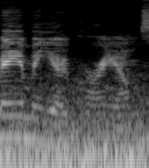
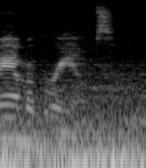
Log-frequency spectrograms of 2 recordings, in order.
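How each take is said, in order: First: The word has four syllables, mam-mee-o-grams. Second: The word has three syllables, mam-mo-grams.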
